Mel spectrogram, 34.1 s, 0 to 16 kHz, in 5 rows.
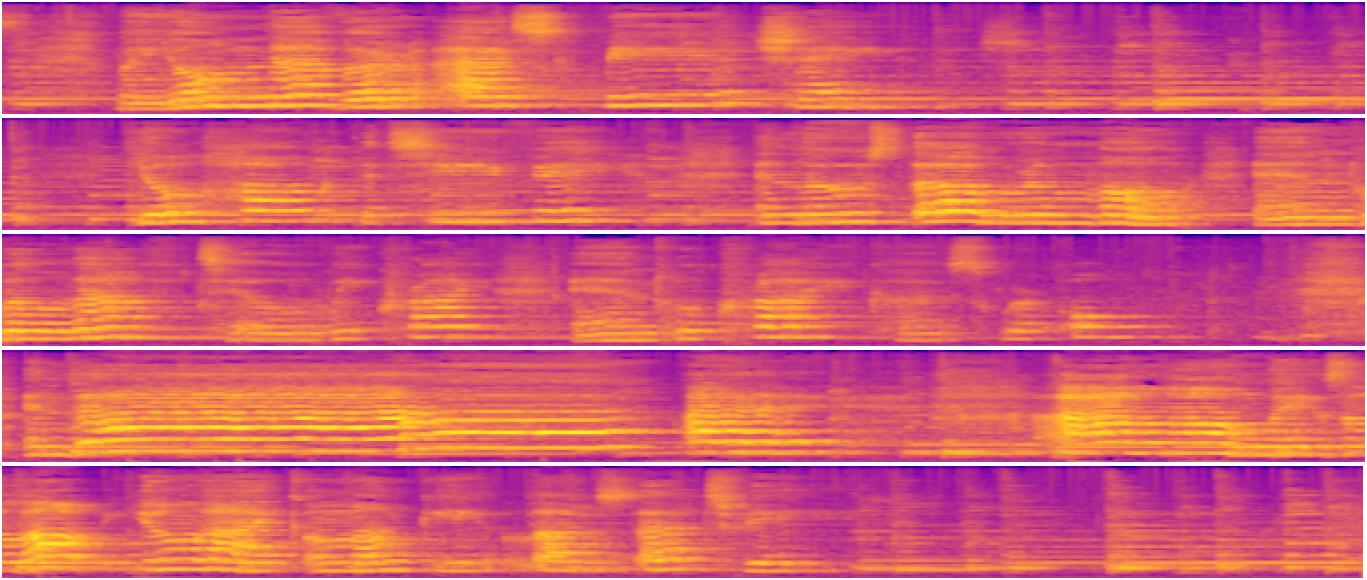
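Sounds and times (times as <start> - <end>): woman singing: 0.0 - 5.1, 7.3 - 19.6, 20.2 - 31.8
plucked string accompaniment: 0.0 - 34.0.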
